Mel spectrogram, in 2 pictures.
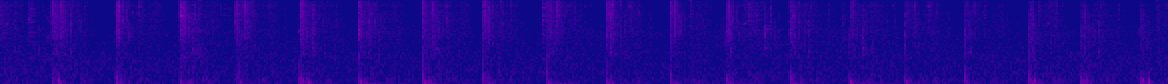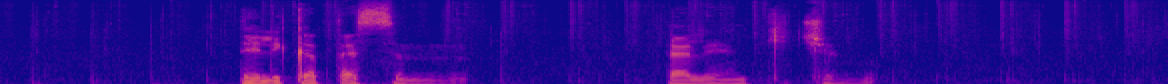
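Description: Quick footsteps run steadily over hard ground.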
